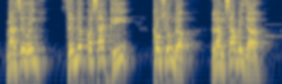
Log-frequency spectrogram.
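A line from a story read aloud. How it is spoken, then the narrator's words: Urgent cry. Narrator (Vietnamese): Hứa Bội ra một bên kêu lên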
